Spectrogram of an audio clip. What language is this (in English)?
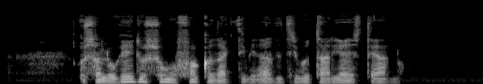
Galician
